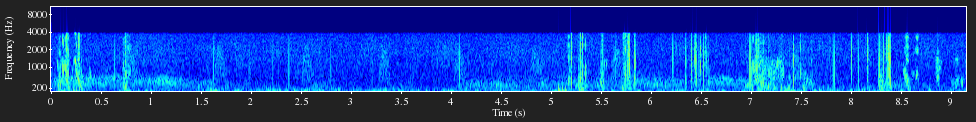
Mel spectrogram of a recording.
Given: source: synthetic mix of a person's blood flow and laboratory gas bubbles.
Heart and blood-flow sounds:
Doppler ultrasound of blood flow; subclavian vein
0.03-0.46 s: bubbles
0.70-0.81 s: bubbles
5.15-5.38 s: bubbles
5.46-5.58 s: bubbles
5.68-5.83 s: bubbles
6.93-7.65 s: bubbles
8.26-8.38 s: bubbles
8.50-8.69 s: bubbles
8.83-8.91 s: bubbles
8.99-9.14 s: bubbles
From the record:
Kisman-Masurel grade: 222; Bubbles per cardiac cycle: several, 3 to 8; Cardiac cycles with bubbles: 10 to 50%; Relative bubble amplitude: moderate (0.250 to 0.450); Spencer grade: 2 (many but less than half of the cardiac periods contain bubble signals, singularly or in groups); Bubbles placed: anywhere in the cardiac cycle

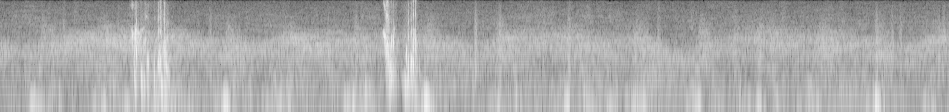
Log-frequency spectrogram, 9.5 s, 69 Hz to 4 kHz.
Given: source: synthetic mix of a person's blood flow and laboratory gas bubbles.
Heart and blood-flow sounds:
Doppler ultrasound of blood flow; subclavian vein
1.28-1.71 s: bubbles
3.80-4.20 s: bubbles
From the record:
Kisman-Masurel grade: 213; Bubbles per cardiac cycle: several, 3 to 8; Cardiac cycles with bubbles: 1 to 10%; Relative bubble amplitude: loud (0.450 to 0.775); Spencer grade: 1 (occasional bubble signal discernible with the cardiac motion signal, with majority of cardiac periods free of bubbles); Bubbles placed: anywhere in the cardiac cycle

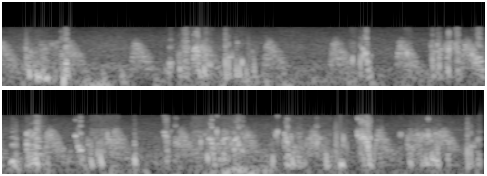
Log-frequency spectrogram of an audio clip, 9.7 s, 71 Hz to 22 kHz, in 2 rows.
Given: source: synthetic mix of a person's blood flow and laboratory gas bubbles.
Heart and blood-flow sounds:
Doppler ultrasound of blood flow; subclavian vein
0.25-0.81 s: bubbles
1.66-2.16 s: bubbles
2.19-2.68 s: bubbles
3.51-3.75 s: bubbles
4.05-4.14 s: bubbles
4.29-4.65 s: bubbles
4.71-4.89 s: bubbles
4.93-5.35 s: bubbles
5.58-6.05 s: bubbles
6.17-6.25 s: bubbles
6.46-6.66 s: bubbles
6.76-7.30 s: bubbles
7.50-8.18 s: bubbles
8.25-8.36 s: bubbles
8.39-8.67 s: bubbles
8.84-9.39 s: bubbles
9.49-9.66 s: bubbles
From the record:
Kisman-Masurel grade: 233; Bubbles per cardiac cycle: several, 3 to 8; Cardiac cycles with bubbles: 50 to 99%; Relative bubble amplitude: loud (0.450 to 0.775); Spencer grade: 3 (all of the cardiac periods contain showers or single bubble signals, but not dominating or overriding the cardiac motion signals); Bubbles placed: anywhere in the cardiac cycle

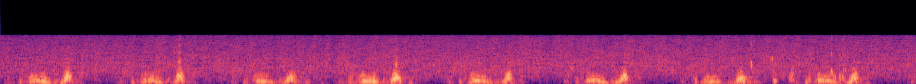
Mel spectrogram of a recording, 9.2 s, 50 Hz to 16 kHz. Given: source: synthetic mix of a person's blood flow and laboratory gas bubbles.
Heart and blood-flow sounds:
Doppler ultrasound of blood flow; precordium
7.50-7.55 s: bubbles
7.70-7.79 s: bubbles
7.88-7.97 s: bubbles
8.07-8.12 s: bubbles
8.25-8.49 s: bubbles
From the record:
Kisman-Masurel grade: 211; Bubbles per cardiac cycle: several, 3 to 8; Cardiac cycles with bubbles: 1 to 10%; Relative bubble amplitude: barely perceptible (0.100 to 0.250); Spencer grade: 1 (occasional bubble signal discernible with the cardiac motion signal, with majority of cardiac periods free of bubbles); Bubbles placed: only in the low amplitude regions of the cardiac cycle

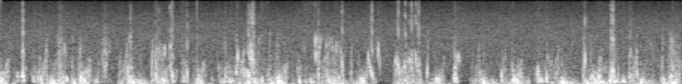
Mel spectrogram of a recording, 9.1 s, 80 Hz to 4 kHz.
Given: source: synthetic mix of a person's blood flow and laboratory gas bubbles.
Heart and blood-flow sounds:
Doppler ultrasound of blood flow; precordium
0.18-0.36 s: bubbles
0.40-0.58 s: bubbles
0.62-0.93 s: bubbles
1.18-1.51 s: bubbles
1.70-1.77 s: bubbles
2.00-2.36 s: bubbles
2.39-2.53 s: bubbles
2.87-3.20 s: bubbles
3.25-3.60 s: bubbles
3.92-4.60 s: bubbles
4.87-5.08 s: bubbles
5.22-5.62 s: bubbles
6.00-6.15 s: bubbles
6.64-7.08 s: bubbles
7.10-7.32 s: bubbles
7.73-7.82 s: bubbles
7.93-8.43 s: bubbles
8.90-9.06 s: bubbles
From the record:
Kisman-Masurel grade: 243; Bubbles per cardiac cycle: several, 3 to 8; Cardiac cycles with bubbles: 100%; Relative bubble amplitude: loud (0.450 to 0.775); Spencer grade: 3 (all of the cardiac periods contain showers or single bubble signals, but not dominating or overriding the cardiac motion signals); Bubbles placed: only in the low amplitude regions of the cardiac cycle

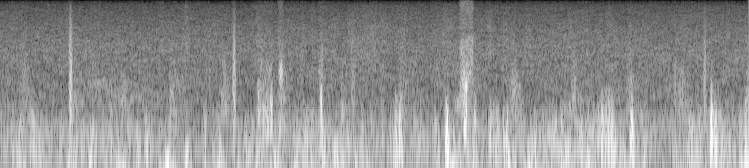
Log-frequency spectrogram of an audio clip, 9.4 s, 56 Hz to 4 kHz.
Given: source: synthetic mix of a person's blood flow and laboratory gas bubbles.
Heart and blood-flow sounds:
Doppler ultrasound of blood flow; subclavian vein
3.21-3.42 s: bubbles
3.47-3.56 s: bubbles
3.98-4.06 s: bubbles
5.75-5.92 s: bubbles
From the record:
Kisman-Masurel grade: 123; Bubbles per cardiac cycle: 1 to 2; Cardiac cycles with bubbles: 10 to 50%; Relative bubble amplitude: loud (0.450 to 0.775); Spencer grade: 2 (many but less than half of the cardiac periods contain bubble signals, singularly or in groups); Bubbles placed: anywhere in the cardiac cycle

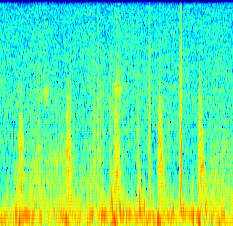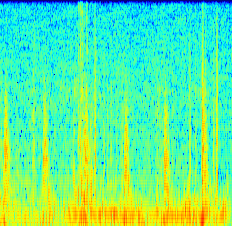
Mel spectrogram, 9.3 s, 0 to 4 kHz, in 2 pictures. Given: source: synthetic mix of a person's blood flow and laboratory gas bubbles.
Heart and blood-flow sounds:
Doppler ultrasound of blood flow; subclavian vein
6.07-6.56 s: bubbles
From the record:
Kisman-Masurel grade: 221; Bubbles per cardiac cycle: several, 3 to 8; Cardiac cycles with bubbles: 10 to 50%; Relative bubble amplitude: barely perceptible (0.100 to 0.250); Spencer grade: 2 (many but less than half of the cardiac periods contain bubble signals, singularly or in groups); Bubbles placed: anywhere in the cardiac cycle

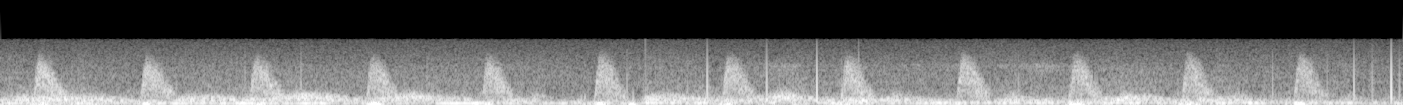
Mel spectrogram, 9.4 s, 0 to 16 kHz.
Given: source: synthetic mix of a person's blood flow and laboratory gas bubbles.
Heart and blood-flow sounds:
Doppler ultrasound of blood flow; subclavian vein
no bubbles
From the record:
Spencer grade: 0 (complete lack of bubble signals)

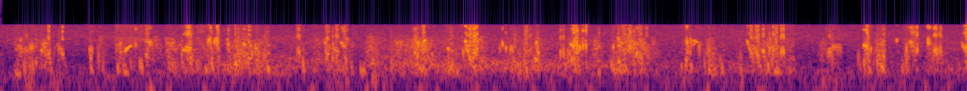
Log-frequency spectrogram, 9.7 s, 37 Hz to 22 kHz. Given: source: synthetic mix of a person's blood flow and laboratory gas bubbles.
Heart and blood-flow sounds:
Doppler ultrasound of blood flow; subclavian vein
0.11-0.68 s: bubbles
0.86-1.07 s: bubbles
1.14-1.54 s: bubbles
1.62-2.73 s: bubbles
2.95-3.69 s: bubbles
3.90-4.35 s: bubbles
4.42-4.85 s: bubbles
4.96-5.45 s: bubbles
5.57-6.04 s: bubbles
6.08-6.53 s: bubbles
6.79-7.28 s: bubbles
7.43-7.97 s: bubbles
8.25-8.44 s: bubbles
8.55-8.92 s: bubbles
8.96-9.47 s: bubbles
9.58-9.67 s: bubbles
From the record:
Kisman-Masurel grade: 333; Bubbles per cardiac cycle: rolling drumbeat, 9 or more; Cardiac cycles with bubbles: 50 to 99%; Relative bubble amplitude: loud (0.450 to 0.775); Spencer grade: 3 (all of the cardiac periods contain showers or single bubble signals, but not dominating or overriding the cardiac motion signals); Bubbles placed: anywhere in the cardiac cycle

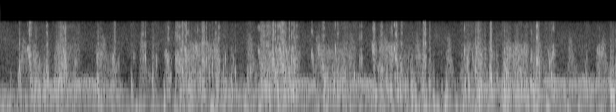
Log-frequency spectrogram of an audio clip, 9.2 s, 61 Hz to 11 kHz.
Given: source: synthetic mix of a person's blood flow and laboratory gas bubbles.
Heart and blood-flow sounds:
Doppler ultrasound of blood flow; subclavian vein
0.25-1.21 s: bubbles
1.43-1.56 s: bubbles
1.65-1.81 s: bubbles
1.94-2.08 s: bubbles
2.10-2.23 s: bubbles
2.26-2.38 s: bubbles
2.46-2.58 s: bubbles
2.62-3.58 s: bubbles
3.69-4.54 s: bubbles
4.65-5.47 s: bubbles
5.57-6.49 s: bubbles
6.89-8.35 s: bubbles
8.76-8.86 s: bubbles
8.94-9.09 s: bubbles
9.11-9.25 s: bubbles
From the record:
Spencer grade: 4 (maximum detectable bubble signal sounding continuously throughout systole and diastole of every cardiac period, and overriding the amplitude of the normal cardiac signals); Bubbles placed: anywhere in the cardiac cycle

